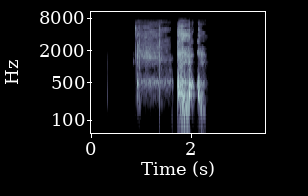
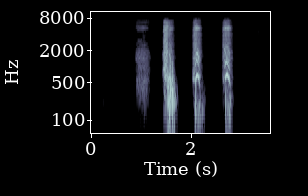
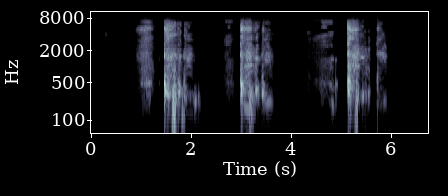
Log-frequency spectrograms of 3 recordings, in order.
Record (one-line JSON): {"cough_length": "3.5 s", "cough_amplitude": 27498, "cough_signal_mean_std_ratio": 0.35, "exhalation_length": "3.6 s", "exhalation_amplitude": 27585, "exhalation_signal_mean_std_ratio": 0.31, "three_cough_length": "6.7 s", "three_cough_amplitude": 32607, "three_cough_signal_mean_std_ratio": 0.32, "survey_phase": "beta (2021-08-13 to 2022-03-07)", "age": "18-44", "gender": "Female", "wearing_mask": "No", "symptom_cough_any": true, "symptom_runny_or_blocked_nose": true, "symptom_shortness_of_breath": true, "symptom_sore_throat": true, "symptom_onset": "6 days", "smoker_status": "Never smoked", "respiratory_condition_asthma": false, "respiratory_condition_other": false, "recruitment_source": "REACT", "submission_delay": "0 days", "covid_test_result": "Negative", "covid_test_method": "RT-qPCR"}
